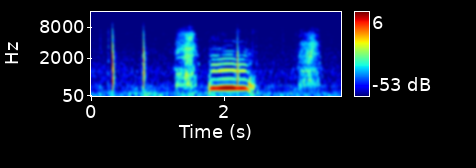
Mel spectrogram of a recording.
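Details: Eurasian eagle-owl owlet at a nest camera in northern Rhineland-Palatinate, Germany, 15 May 2013, during its first contact. Two sharp clicks, a breathy hiss, then a loud sustained tonal note, followed by another soft hiss.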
